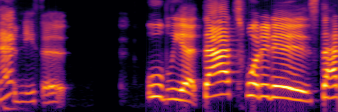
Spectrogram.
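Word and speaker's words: oubliette: Uliet.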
